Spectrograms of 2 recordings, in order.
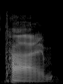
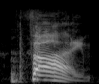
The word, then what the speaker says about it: thyme: bit of thyme I'm I refuse to say it as time the rules I do not care who calls me stupid oh the rules of the English State word is called thyme and someone's gonna be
